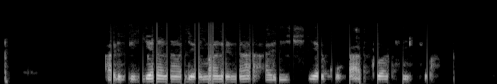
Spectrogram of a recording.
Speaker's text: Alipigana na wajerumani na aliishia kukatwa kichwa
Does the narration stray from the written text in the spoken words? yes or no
no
